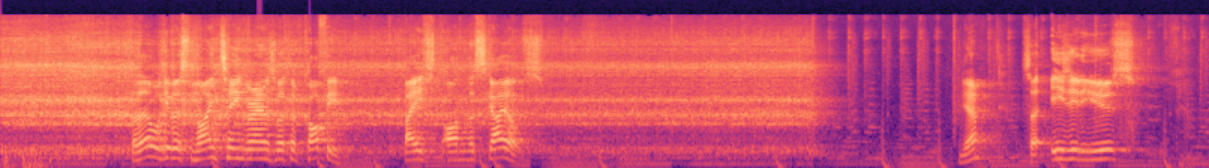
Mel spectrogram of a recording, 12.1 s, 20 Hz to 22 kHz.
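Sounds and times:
coffee grinder grinding beans: 0:00.0 - 0:08.4.

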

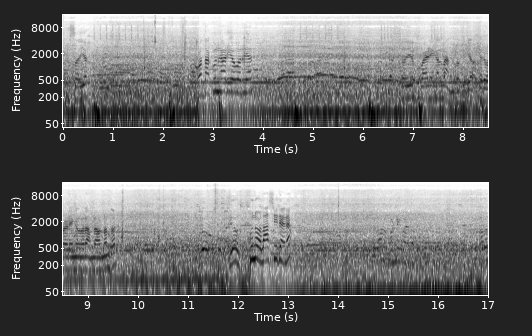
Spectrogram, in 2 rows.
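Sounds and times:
bus engines idling: 0:00.0 - 0:17.0
voices: 0:00.0 - 0:17.0
snatches of melody: 0:00.6 - 0:11.6.

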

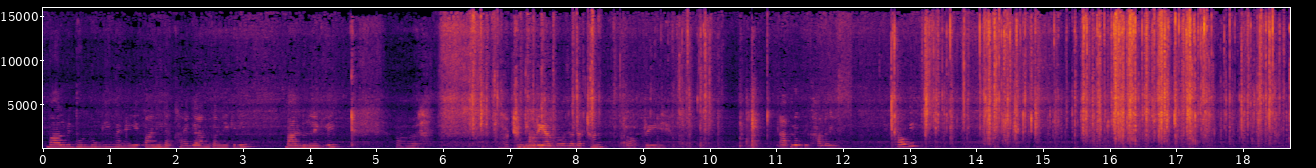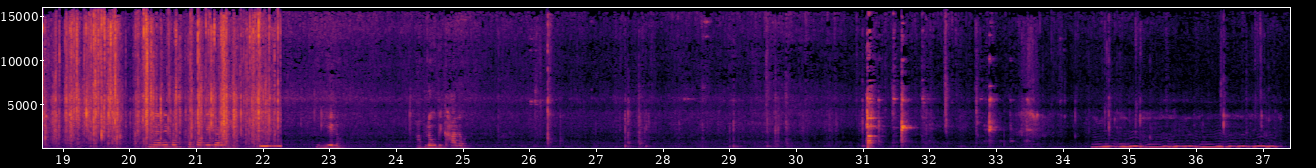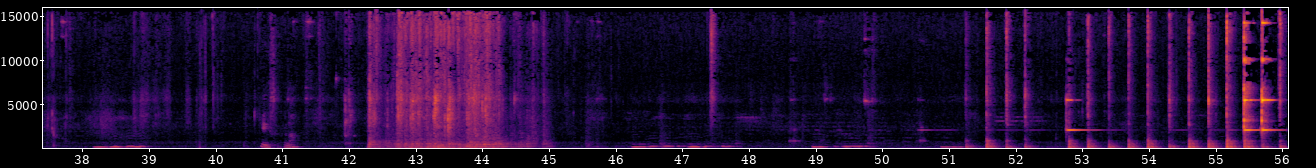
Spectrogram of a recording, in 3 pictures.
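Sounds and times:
plastic bag crinkling: 0:06.4 - 0:10.4, 0:12.7 - 0:22.3
woman humming: 0:21.9 - 0:22.3, 0:34.4 - 0:37.4, 0:38.1 - 0:39.2, 0:46.2 - 0:48.0, 0:48.9 - 0:50.0, 0:50.8 - 0:51.4.

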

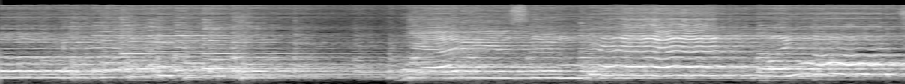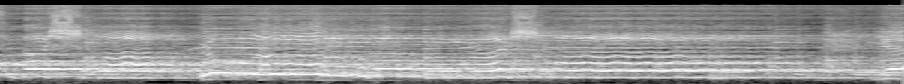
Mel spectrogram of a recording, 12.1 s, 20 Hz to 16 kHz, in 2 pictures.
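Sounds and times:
woman singing with vibrato: 0:00.0 - 0:01.8, 0:02.6 - 0:12.0
instrumental accompaniment: 0:00.0 - 0:12.0.

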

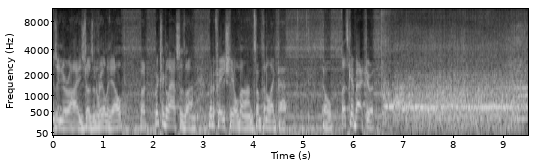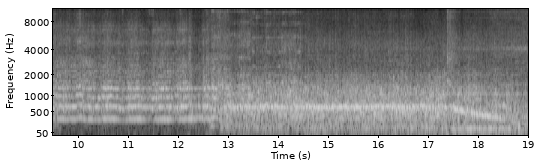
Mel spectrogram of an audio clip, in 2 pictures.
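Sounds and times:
milling machine cutting steel: 0:06.6 - 0:19.0.

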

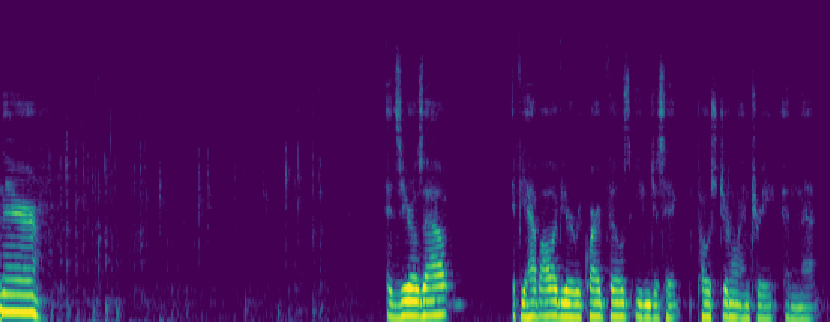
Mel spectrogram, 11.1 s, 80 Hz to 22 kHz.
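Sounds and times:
computer keyboard typing: 0:00.6 - 0:04.4.

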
